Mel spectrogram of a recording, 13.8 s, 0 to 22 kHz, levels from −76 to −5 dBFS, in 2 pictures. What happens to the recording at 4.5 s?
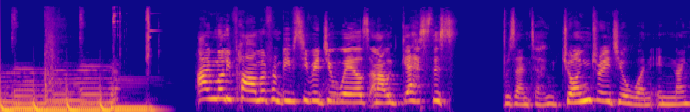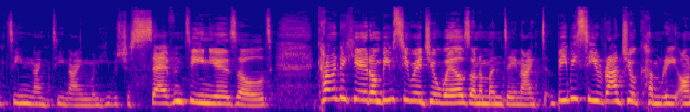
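From 4.49 to 5.04 s the sound smears into a fading buzz, then falls silent. That fits a long network dropout, likely; about 0.54 s never returns.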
